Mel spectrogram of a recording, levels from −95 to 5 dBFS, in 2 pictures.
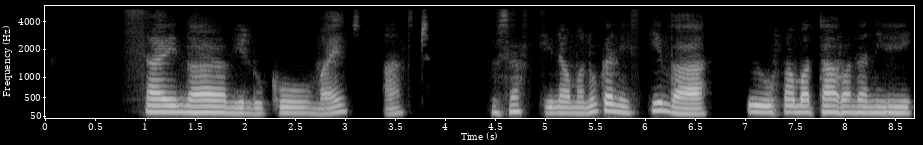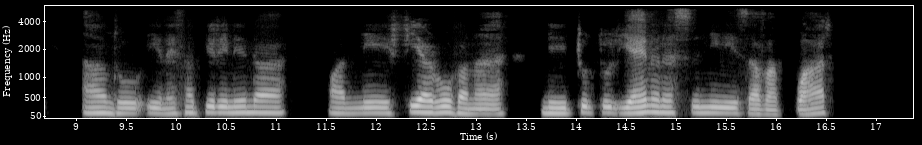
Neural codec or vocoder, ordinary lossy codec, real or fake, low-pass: codec, 16 kHz, 0.5 kbps, X-Codec, WavLM features, trained on Multilingual LibriSpeech; AAC, 32 kbps; fake; 5.4 kHz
